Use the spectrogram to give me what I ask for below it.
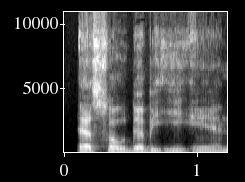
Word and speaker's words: Samhain: So you have Samhain, it's spelled Samhain, but pronounced Sowen.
